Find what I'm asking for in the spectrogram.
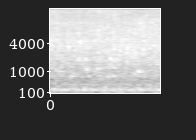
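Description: Water flows through irrigation lines fed by a filtration system, a steady, even rushing trickle that holds constant and close throughout with no voices.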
